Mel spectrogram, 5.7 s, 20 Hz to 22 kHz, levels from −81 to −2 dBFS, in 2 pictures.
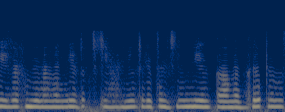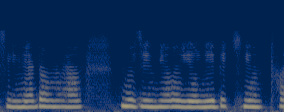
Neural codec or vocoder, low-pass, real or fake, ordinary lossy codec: codec, 16 kHz, 0.5 kbps, FreqCodec, smaller model; 7.2 kHz; fake; none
